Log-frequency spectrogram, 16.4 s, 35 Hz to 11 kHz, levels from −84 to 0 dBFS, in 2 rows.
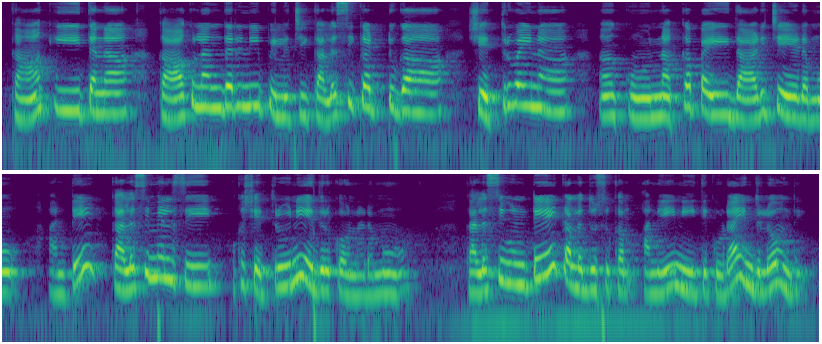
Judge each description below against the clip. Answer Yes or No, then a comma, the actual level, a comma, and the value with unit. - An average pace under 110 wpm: Yes, average, 80 wpm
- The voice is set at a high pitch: Yes, high, 240 Hz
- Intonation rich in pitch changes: Yes, wide, 6.5 semitones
